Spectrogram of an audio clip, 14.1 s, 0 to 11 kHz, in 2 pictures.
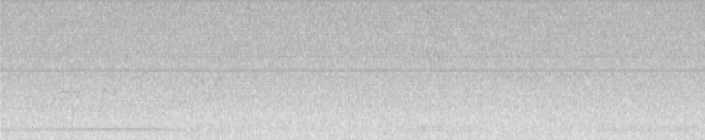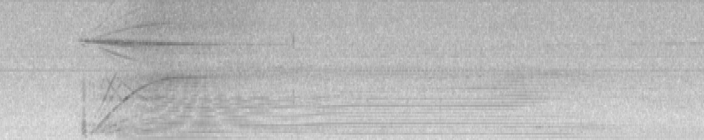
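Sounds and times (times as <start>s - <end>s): model plane electric motor whine: 7.9s - 14.0s.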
